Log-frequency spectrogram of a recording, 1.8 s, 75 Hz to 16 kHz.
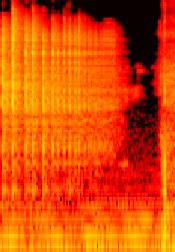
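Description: A die is rolled for a concentration check in a role-playing game and lands on a 10: it rolls across a hard surface in a quick burst of bright clattering clicks that slows and fades over about a second, then one last sharp tap as it settles.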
